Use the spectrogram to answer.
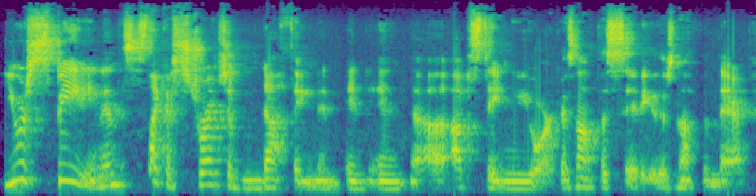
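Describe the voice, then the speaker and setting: Woman, middle-aged, American, casual panel talk, lively storyteller. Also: low-pitched, fairly quick, creaky, rough recording. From United States. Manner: animated storyteller who acts out quotes. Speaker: panel guest.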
